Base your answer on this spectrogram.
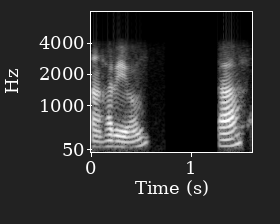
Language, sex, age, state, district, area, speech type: Sanskrit, male, 30-45, Karnataka, Uttara Kannada, rural, conversation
